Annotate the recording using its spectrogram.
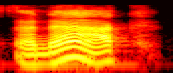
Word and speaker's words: Anak: So Anak is um, H um, 6061, and it's pronounced Anak, A W N A W K. So Anak.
